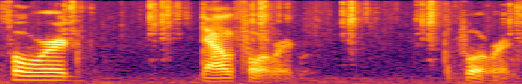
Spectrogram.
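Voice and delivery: forward, down, forward with long gaps between; separated right example. Shown as a demonstration. Player showing viewers the wanted inputs, spaced out step by step. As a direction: set each input apart with a clear pause. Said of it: "That's what we want".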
